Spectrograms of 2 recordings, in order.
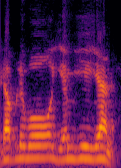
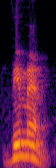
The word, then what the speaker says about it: women: There is a suggestion that Y should be pronounced as E. So, for example, A-N-Y, any, B-U-R-Y, bury, P-R-E-T-T-Y, pretty, naked. Similarly, W-O-M-E-N, women, not women.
